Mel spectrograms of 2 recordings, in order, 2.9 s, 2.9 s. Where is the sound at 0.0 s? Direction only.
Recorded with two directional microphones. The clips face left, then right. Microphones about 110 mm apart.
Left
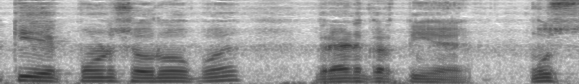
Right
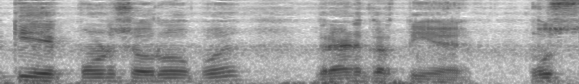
45° left (ahead or behind).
